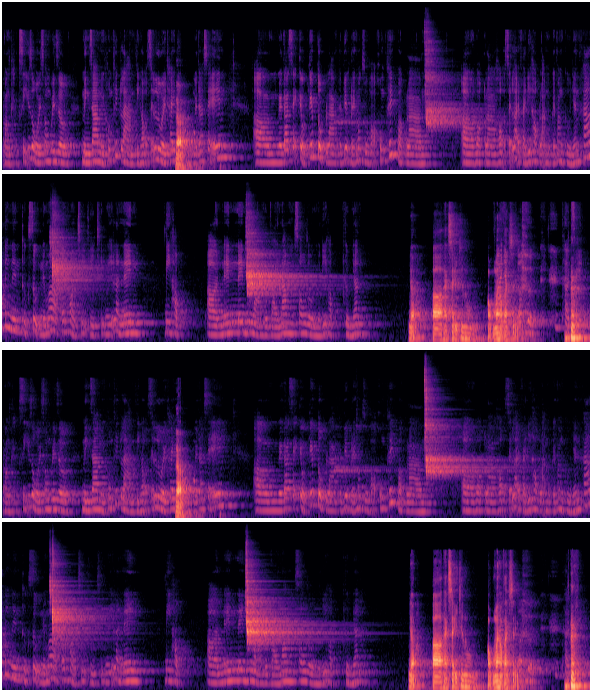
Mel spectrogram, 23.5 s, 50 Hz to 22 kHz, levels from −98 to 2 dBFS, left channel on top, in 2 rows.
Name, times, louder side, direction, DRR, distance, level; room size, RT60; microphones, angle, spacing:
voice 1, 0.0-4.7 5.0-8.5 9.2-14.5 15.0-15.3 15.8-19.0 21.6-23.3, left 2 dB, 75° left, 9 dB, 1.0 m, -43 dB
Raindrop / Drip, 6.6-7.1 8.4-9.8 12.7-13.8 16.6-18.3, right 6 dB, 60° right, 1.2 m, -34 dB
voice 2, 20.4-21.8 23.0-23.3, right 3 dB, 35° right, 11 dB, 0.3 m, -21 dB
8.3 x 8.2 x 4.8 m, 1.0 s
head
